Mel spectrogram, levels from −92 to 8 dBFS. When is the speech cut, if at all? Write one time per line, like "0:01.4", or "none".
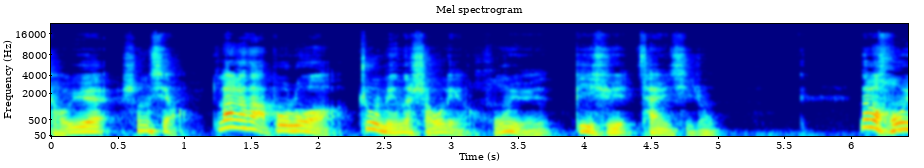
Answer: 0:01.1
